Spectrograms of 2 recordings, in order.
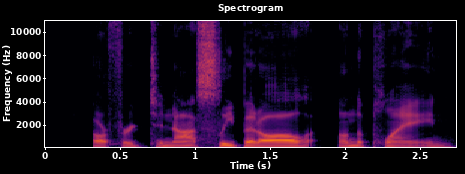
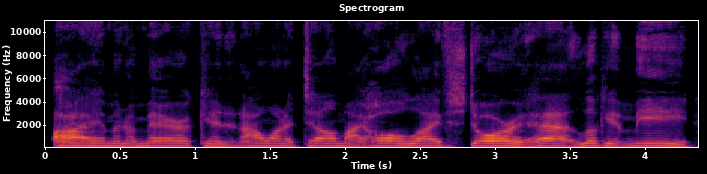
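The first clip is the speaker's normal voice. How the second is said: mock screaming; 12 semitones higher, 4 dB louder than usual. Retelling a restaurant stranger's outburst, mock screaming. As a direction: scream it in a high put-on voice. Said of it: "just starts screaming like".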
